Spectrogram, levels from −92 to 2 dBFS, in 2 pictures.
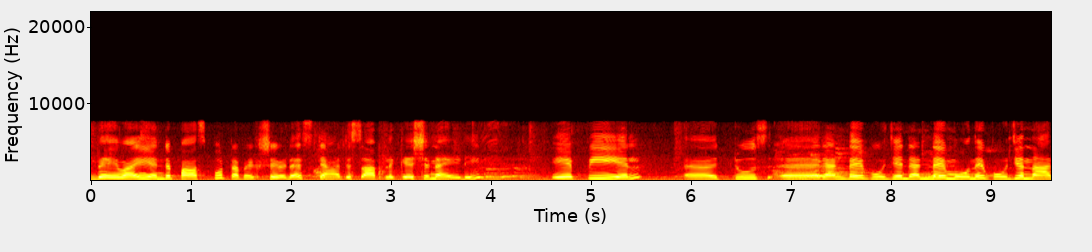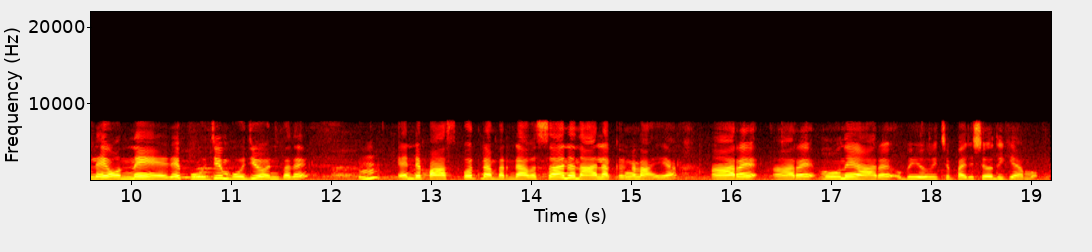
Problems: none marked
